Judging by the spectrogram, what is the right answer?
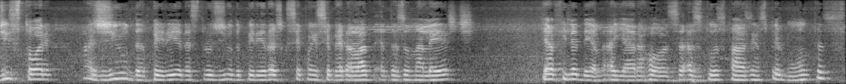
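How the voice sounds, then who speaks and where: A woman's voice over noticeable background noise. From Brazil, Southeast. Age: 80s+. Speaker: feminist activist and writer. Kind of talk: public talk. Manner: halting.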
